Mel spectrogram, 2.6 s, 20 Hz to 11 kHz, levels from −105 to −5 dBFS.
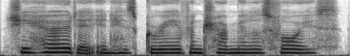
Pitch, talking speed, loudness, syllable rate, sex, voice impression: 210 Hz, 205 wpm, -16 LUFS, 5.2 syllables/s, female, very feminine, slightly young, slightly adult-like, very thin, very relaxed, very weak, slightly dark, soft, slightly muffled, fluent, slightly raspy, very cute, intellectual, slightly refreshing, sincere, very calm, friendly, reassuring, unique, elegant, sweet, slightly lively, kind, slightly modest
